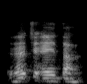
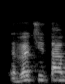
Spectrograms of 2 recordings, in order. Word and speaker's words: रचयिता: में दिक्कत होती है तो रचयिता बोलते हैं इसलिए लिख देते रचियता खोलिए मृत्युंजय एक ध्यान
